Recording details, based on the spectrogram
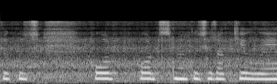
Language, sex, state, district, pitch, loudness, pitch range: Hindi, female, Uttar Pradesh, Shamli, 260 Hz, -13 LUFS, 255-265 Hz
